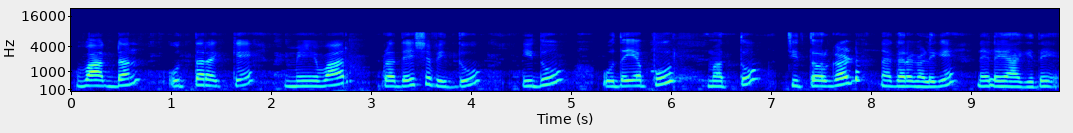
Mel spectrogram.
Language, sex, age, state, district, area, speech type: Kannada, female, 18-30, Karnataka, Bidar, urban, read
